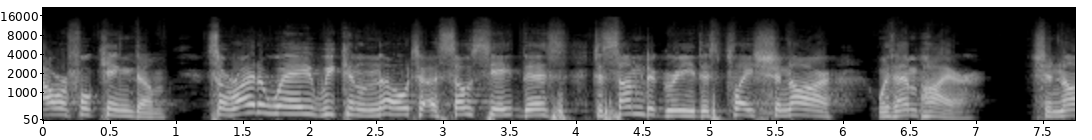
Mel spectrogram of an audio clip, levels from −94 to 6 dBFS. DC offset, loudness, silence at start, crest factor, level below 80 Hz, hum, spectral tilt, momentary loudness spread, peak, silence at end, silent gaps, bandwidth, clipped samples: under 0.1%; -24 LUFS; 0 s; 14 dB; -50 dBFS; none; -4.5 dB/octave; 7 LU; -10 dBFS; 0 s; none; 12.5 kHz; under 0.1%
